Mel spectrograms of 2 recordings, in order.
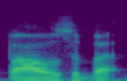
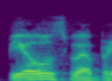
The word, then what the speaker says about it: Beelzebub: But just to say, like, that's the etymology of Beelzebub. We pronounce it Beelzebub, but it's Beelzebub.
